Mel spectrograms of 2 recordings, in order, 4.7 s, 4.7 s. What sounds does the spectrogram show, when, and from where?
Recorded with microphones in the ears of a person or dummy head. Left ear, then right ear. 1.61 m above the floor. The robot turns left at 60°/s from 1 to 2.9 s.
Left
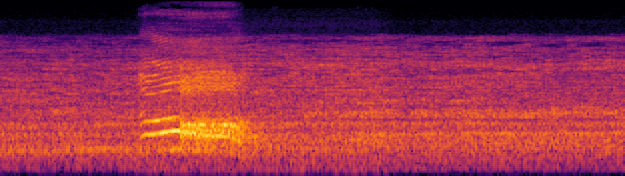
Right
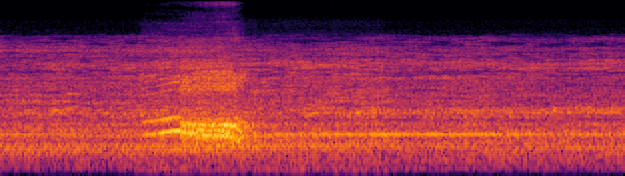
0.0 s an engine running: 90° right, 7 m; by 4.7 s 155° left, 7 m
1.0 s a scream: 35° left, 1.1 m; by 1.9 s 20° right, 1.1 m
